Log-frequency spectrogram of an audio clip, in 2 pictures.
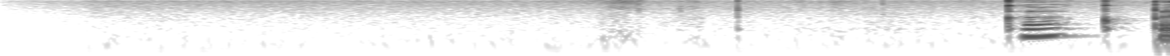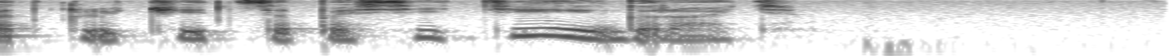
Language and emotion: Russian, sad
